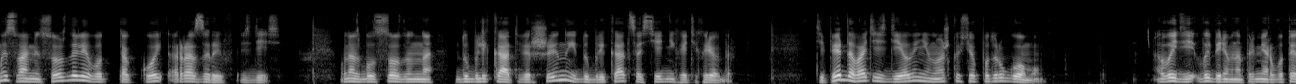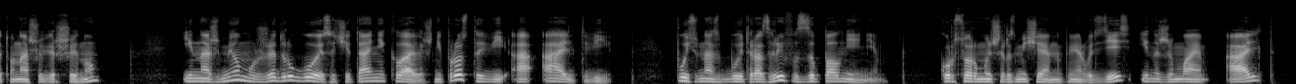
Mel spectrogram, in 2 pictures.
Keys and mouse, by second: 0.3-1.7 middle drag, 8.1 middle click, 9.4 shift+middle click, 10.5 shift+middle click, 12.8 click, 16.0-19.4 drag.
